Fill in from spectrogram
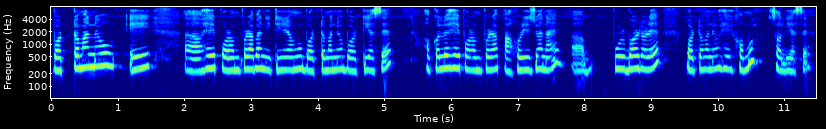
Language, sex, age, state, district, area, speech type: Assamese, female, 18-30, Assam, Jorhat, urban, spontaneous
